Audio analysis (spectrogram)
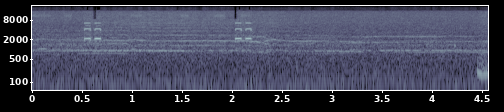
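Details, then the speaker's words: UDI Peregrine U28W drone in flight: two short high double beeps about 1.5 seconds apart over a faint propeller hum. Low-battery warning; the battery was not fully charged. "and if you can hear that beeping our first battery is should be going"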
